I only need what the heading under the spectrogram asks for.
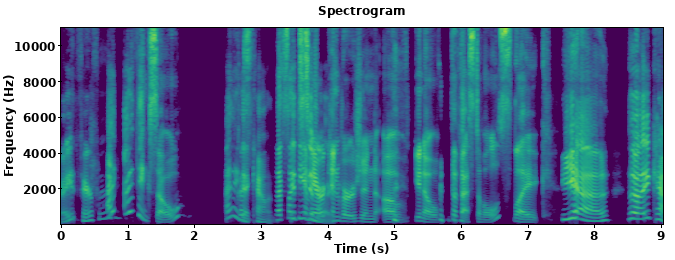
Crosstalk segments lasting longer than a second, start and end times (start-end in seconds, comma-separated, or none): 2.6-4.1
